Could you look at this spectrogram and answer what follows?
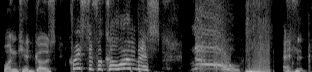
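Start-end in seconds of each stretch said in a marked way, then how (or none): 1.0-2.4 put-on high kid voice. Kids naming snowman, high voice. 2.9-3.6 high shouted no; shouting kid voice. Retold or imitated. Kids rejecting name, shouted.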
